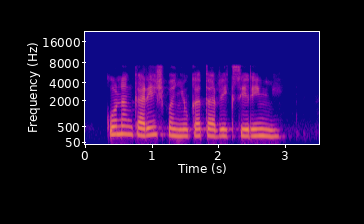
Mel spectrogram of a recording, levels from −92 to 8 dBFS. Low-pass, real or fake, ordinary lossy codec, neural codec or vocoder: 7.2 kHz; fake; Opus, 64 kbps; codec, 16 kHz, 6 kbps, DAC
